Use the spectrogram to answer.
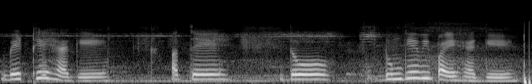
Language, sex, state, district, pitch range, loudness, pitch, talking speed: Punjabi, female, Punjab, Kapurthala, 160-230 Hz, -16 LUFS, 185 Hz, 90 wpm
